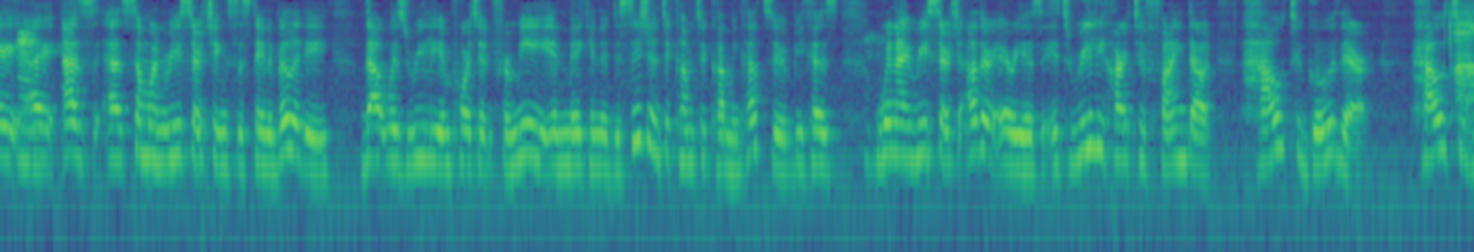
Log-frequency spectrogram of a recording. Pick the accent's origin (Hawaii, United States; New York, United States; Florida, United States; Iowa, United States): Hawaii, United States; Well, if you have a chance, I grew up in Hawaii. Hawaii has beautiful birds as well.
